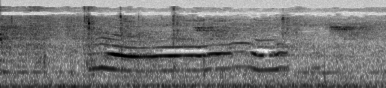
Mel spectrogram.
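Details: Tortoiseshell stray cat in Morocco, jealous and wanting affection like a white cat, gives a long drawn-out meow, steady then slightly rising, over constant low rumbling background noise.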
